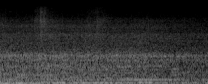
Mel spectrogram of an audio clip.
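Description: Steady low room hum and hiss with no distinct event. The tattoo machine is switched off and makes no buzz.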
